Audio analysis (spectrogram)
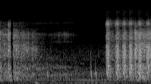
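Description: Gunfire rings out in a Poki shooting video game, with a rapid burst of close, loud shots after a brief quieter gap with a single earlier shot.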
